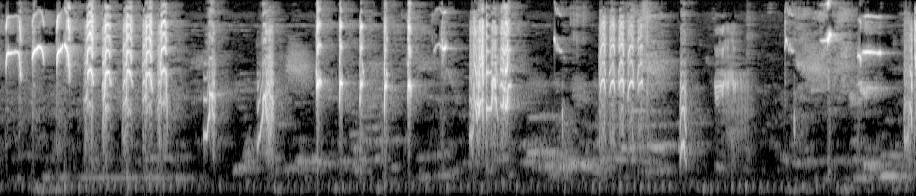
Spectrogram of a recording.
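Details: Black-and-white bulbul in full voice (gacor) and in a dazed state (teler): quick bursts of shrill stuttering chirps, then scattered harsh notes and short whistled slurs with brief pauses.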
